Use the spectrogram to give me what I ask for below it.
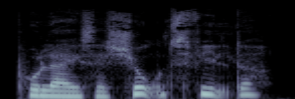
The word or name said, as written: polarisationsfilter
